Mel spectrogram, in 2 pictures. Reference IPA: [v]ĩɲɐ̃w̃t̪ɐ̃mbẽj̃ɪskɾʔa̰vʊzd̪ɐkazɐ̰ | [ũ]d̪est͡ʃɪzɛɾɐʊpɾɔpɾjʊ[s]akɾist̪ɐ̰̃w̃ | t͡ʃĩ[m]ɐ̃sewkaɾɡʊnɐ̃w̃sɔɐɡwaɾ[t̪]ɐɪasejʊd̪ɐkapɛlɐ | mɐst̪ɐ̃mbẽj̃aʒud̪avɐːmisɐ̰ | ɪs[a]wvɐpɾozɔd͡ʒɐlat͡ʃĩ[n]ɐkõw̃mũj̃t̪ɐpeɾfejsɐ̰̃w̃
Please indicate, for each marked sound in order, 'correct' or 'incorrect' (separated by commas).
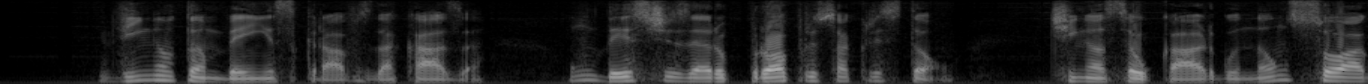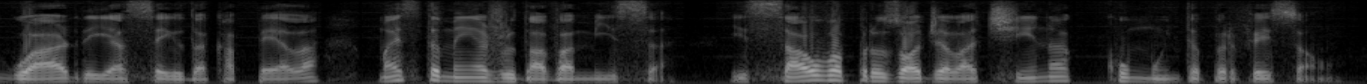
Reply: correct, correct, correct, incorrect, incorrect, correct, correct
